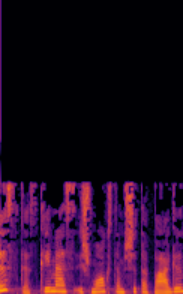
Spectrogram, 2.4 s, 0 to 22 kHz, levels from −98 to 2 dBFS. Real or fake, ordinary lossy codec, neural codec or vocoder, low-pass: real; MP3, 32 kbps; none; 10.8 kHz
